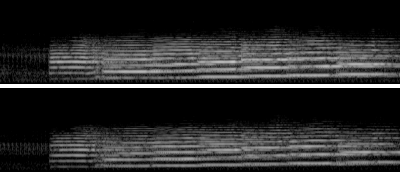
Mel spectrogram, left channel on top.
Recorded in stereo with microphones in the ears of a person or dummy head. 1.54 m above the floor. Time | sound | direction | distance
0.5 | a trumpet | 40° left (ahead or behind) | 2.5 m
